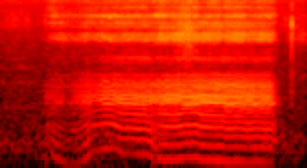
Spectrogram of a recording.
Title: Pug snoring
